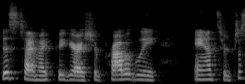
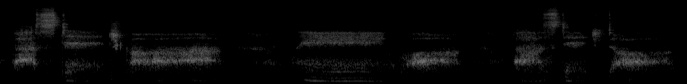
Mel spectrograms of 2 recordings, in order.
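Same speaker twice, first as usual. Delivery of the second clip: slow eerie whisper; 6 semitones lower, 16 dB quieter, much slower than usual. Acted. Inner voice whispering.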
